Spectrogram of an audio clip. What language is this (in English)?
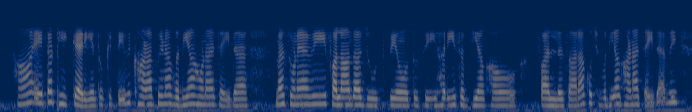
Punjabi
